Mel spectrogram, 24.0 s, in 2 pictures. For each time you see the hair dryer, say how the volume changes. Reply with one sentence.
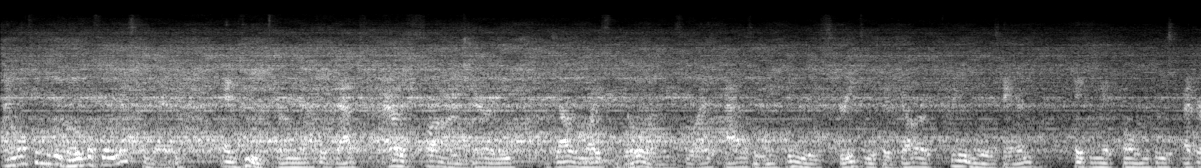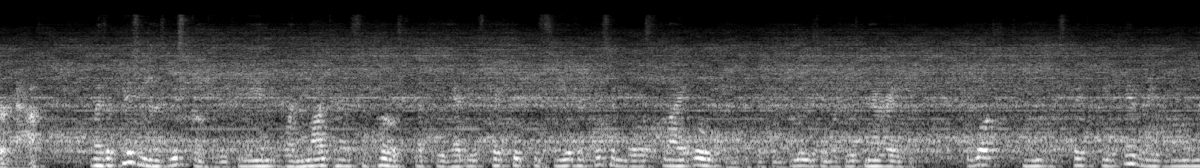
The hair dryer can be heard from 0.0 to 23.9 s, getting quieter.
